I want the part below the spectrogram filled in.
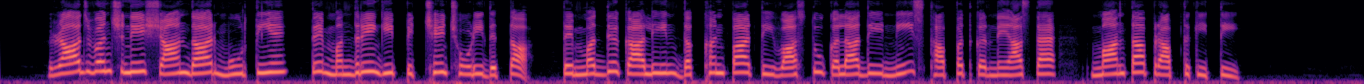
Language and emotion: Dogri, neutral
